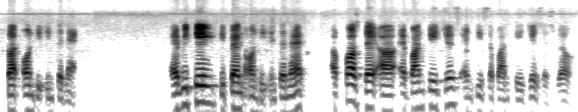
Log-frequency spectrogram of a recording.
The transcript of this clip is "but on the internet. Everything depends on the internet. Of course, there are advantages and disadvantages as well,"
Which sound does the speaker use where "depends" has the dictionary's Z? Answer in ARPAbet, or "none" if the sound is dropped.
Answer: none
